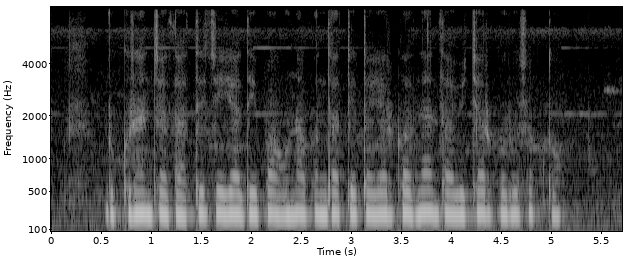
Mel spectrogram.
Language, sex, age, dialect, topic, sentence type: Marathi, female, 41-45, Varhadi, agriculture, statement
